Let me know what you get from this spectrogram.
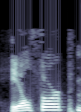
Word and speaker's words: Halethorpe: Liz in Halethorpe, Maryland.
